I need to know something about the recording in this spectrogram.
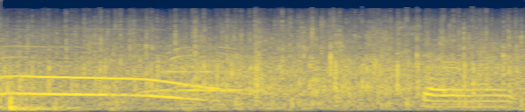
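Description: An audience claps steadily, a dense crackling wash of applause that holds at an even level throughout, with a few sustained cheers and whoops rising above it.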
